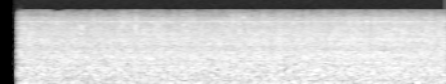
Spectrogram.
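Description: A John Deere cotton picker running steadily as it harvests, a constant dense machine noise over a low engine hum.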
